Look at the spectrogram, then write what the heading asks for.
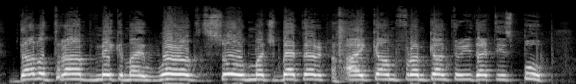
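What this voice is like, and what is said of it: Imitated foreign immigrant accent. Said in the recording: “You've got an accent. Go. ... I like the accent. ... It's called imitating an accent.”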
